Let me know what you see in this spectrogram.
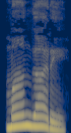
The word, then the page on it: ಮಂಗರೆ: mangare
